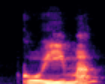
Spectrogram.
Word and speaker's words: coima: Es como cuando ustedes pronuncian esta palabra. ¿Cómo la pronuncian? ¿Coima o coima? Coima. Claro, coima. ¿Sí o no? Ya. ¿Por qué están poniendo esas imágenes en el chat? Ya. Coima, boina, así se pronuncia.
